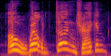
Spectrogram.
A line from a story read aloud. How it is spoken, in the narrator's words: cried the boy, excitedly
